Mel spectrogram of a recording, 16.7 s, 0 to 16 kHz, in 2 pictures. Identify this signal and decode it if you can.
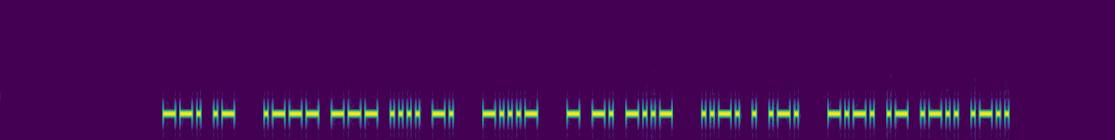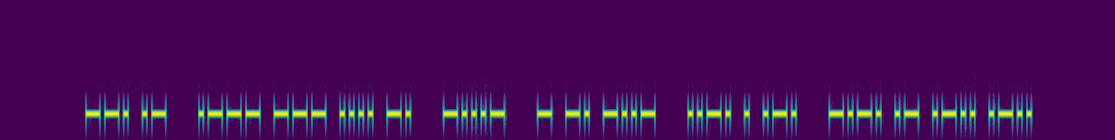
Morse code, heard as a keyed tone, about 33 wpm, 700 Hz. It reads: GA JOHN <BT> TNX FER CALL GA JOHN <BT> TNX FER CALL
